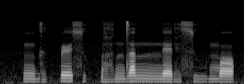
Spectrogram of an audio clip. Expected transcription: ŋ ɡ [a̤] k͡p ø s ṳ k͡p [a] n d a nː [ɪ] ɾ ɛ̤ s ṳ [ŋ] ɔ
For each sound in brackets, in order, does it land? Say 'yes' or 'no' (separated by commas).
no, no, no, no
